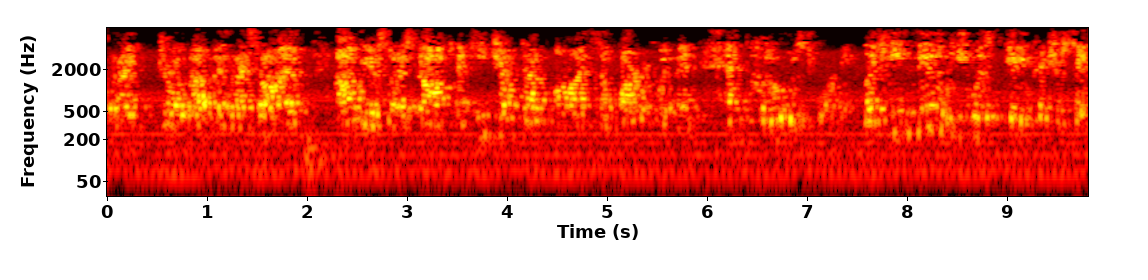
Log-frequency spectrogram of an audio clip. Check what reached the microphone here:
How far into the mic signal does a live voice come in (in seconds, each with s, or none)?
none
